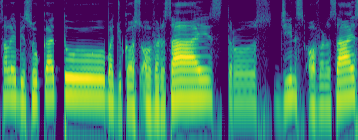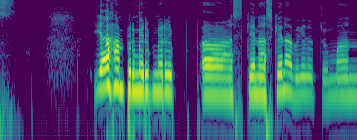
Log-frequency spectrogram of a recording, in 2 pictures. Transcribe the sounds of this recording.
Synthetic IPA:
salɛbihsukat̪ubad͡ʒukaɔsɔfɛrsaist̪ɛɾus | d͡ʒinsɔfɛrsajs | ijaɦampirmiɾip̚miɾip̚ | əskɛnaskɛnabɛɡit̪ut͡ʃuman

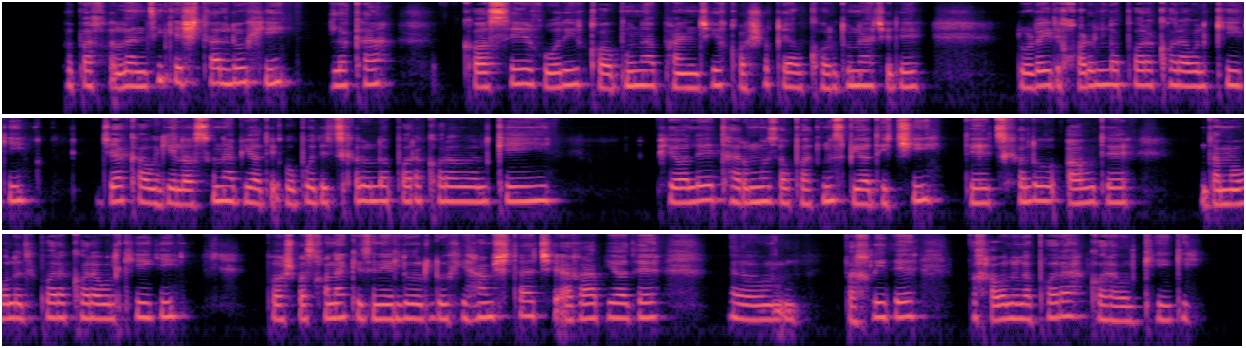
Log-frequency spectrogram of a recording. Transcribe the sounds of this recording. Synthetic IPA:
pəpaxllanzikeʃt̪aluxi | ləka | kʰɑseɣoɾiqʰɑbunapʰand͡ʒeqʰɑʃʊqeawkʰɑɾd̪unat͡ʃed̪ə | loɖəjd̪əxwaɽəlolapɑɾakʰɑɾawəlkʰeɡi | d͡ʒakawɡelɑsunabjɑd̪əʔobod̪ət͡sxəlolapɑɾakʰɑɾawəlkeɡi | pjɑlət̪ʰaɾmuzawpat̪nusbjɑd̪ət͡ʃid̪̥ət͡sə̥xəloʔawd̪ə | d̪amawəlod̪əpɑɾakɑɾawəlkʰeɡi | pəɑʃwasxɑnakezineloɾluheɦamʃt̪at͡ʃeʔaɣabjɑd̪ə | paxlid̪ə | pəxawəlolapʰɑɾakɑɾawəlkʰeɡi

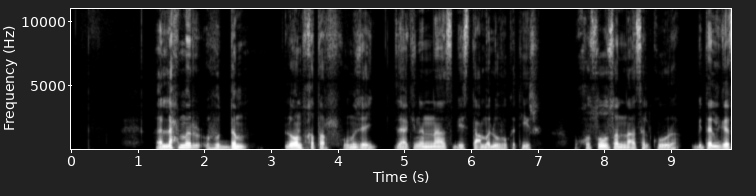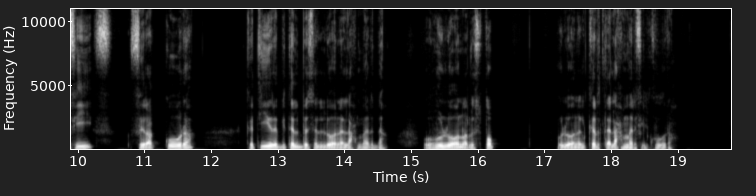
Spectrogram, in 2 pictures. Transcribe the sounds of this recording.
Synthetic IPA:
ʔalːʔaħmɑɾˤɦud̪ːam | loːnxɑt̪ˤɑɾˤwimʊzʕɪɟ̪̚ | laːkinanːaːsbijist̪a̰ʕmaluːhukat̪iːɾ | wɪxusˤuːsˤɑnːaːsalkuːɾˤɑ̰ | bit̪alɡafi | fiɾɑq̚kuːɾˤɑ | kat̪iːɾabit̪albasalːoːnalʔaħmɑ̰ɾˤd̪a | wḭɦuːloːnalɨst̪ˤob̚ | wḭloːnalkɑɾˤt̪alʔaħmɑɾfilkuːɾˤɑ

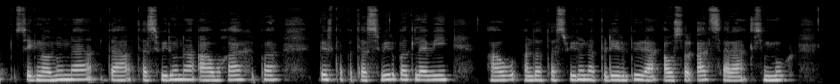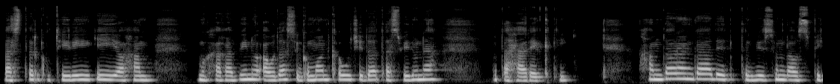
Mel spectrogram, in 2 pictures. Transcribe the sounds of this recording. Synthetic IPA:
sɪɡnɑlunad̪at̪ʰaswiɾunaʔawɣaxbabeɾt̪apət̪aswiɾbad̪lawi | awd̪ɑt̪aswiɾunapəɖeɾbeɽaʔawsʊɾʔat̪saɾaz̥əmuɡ | last̪əɾɡot̪ʰeɾeɡijɑhamː | uɡhaɣawinoʔawd̪ɑseɡʊmɑnkʰawut͡ʃed̪ɑt̪aswiɾuna | mʊt̪ahaɾɪkd̪̥i | hamd̪ɑɾaŋɡad̪ət̪ɪlwizjunlawspi

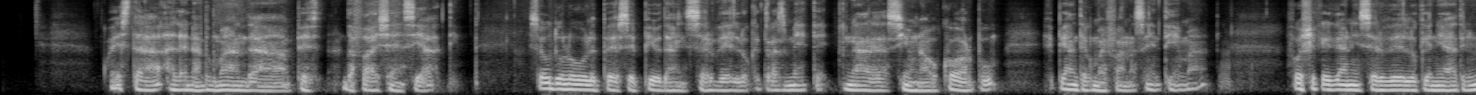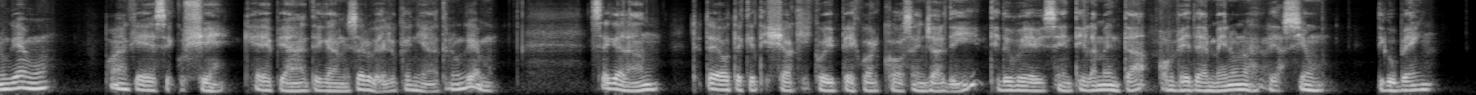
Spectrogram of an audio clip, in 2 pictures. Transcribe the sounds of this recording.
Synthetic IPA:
kwɛ̰st̪aalɛnad̪umand̪aped̪afajsensjat̪i̥ | seud̪ululepɛɾsepːiud̪ainseɾvɛlːuket̪ɾazmɛt̪ːenaɾeasjunaukʰɔɾpu | epjant̪ekumefanasent̪ima | fɔʃekeɡaninseɾvɛlːukeniat̪ɾinuɡɛmu | pɔaŋkeɛseku̥ʃekʰeɛpjant̪eɡaninseɾvɛ̰lːukeniat̪ɾinuŋɡɛmu | seɡelaŋ | t̪u̥t̪eɔt̪ekːet̪i̥ʃakʰːi̥koipekwalkʰɔːsaind͡ʒaɾd̪it̪ʰid̪ovɛvisent̪ilament̪aovɛd̪eɾmenuunareasjoŋ | d̪̥iɡubɛŋ

